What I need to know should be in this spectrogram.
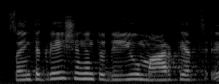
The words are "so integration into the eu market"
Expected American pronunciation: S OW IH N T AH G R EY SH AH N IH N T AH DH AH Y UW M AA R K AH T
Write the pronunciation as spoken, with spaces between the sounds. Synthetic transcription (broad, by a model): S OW IH N T AH G R EY SH AH N IH N T AH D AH Y UW M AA R K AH T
